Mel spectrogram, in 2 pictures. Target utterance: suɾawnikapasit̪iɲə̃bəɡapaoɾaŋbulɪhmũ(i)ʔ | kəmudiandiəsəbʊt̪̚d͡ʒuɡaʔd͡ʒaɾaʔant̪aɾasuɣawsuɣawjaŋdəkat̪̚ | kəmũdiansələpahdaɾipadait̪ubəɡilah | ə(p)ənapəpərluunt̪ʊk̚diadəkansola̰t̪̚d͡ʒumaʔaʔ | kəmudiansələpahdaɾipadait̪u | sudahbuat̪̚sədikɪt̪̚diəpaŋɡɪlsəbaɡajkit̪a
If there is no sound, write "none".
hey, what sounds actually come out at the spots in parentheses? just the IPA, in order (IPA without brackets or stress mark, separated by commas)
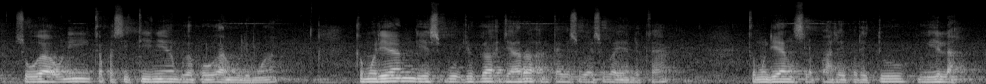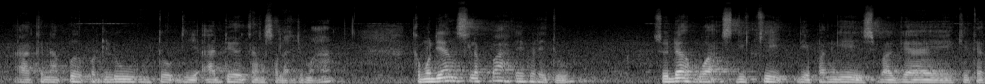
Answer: a, k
